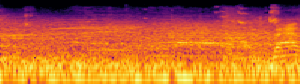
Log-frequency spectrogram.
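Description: A basketball being dribbled on a hardwood arena floor, with faint knocks over the steady murmur of an arena crowd. The commentator's voice starts near the end.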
